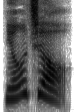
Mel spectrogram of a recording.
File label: female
